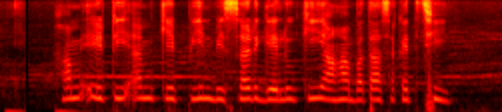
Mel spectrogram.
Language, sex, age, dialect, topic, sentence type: Maithili, female, 25-30, Southern/Standard, banking, question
